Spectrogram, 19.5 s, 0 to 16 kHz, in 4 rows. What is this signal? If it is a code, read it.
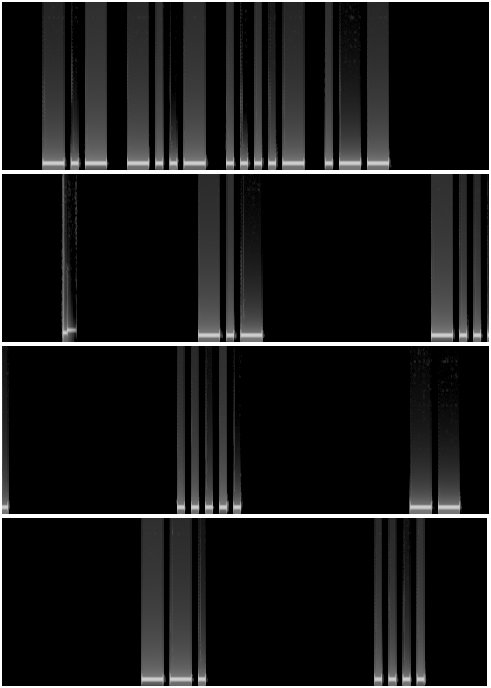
Morse code, heard as a keyed tone, about 17 wpm, spaced as for 6 wpm, 700 Hz. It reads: KX4W KB5MGH
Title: USA Call Signs - 8x Character Spacing - 17wpm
